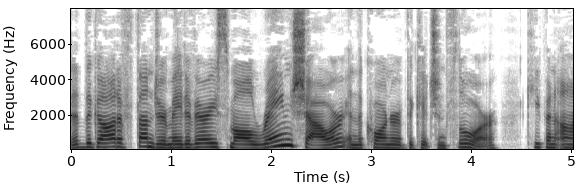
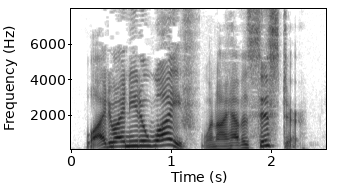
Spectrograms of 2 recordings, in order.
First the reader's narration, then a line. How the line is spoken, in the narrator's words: He asked in his booming voice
